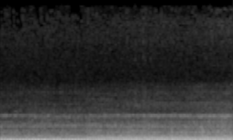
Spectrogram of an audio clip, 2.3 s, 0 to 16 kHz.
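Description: Honda SH150i scooter's single-cylinder engine running at road speed, mixed with wind and road noise; the drone settles to a lower note about a second in.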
